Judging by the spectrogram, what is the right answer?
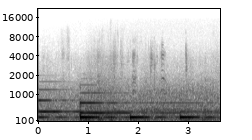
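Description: Snow geese during their great migration, honking in a steady rhythm of nasal calls, several loud, close ones standing out over a continuous chorus of the flock.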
